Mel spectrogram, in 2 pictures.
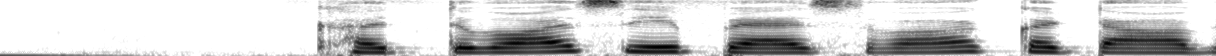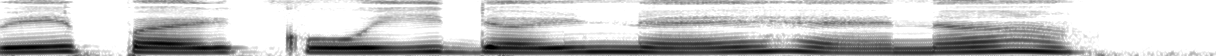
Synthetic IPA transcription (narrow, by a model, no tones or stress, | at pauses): kʰɐt̪wasepɛːsʋakɐʈaːbepɐɾkoːiɖɐɾnɐeɦɛːna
